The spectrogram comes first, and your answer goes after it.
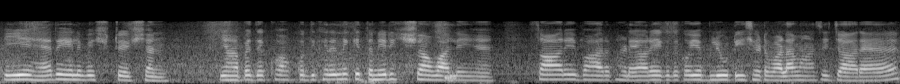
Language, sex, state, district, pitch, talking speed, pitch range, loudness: Hindi, female, Haryana, Rohtak, 210 Hz, 215 wpm, 200-220 Hz, -16 LUFS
